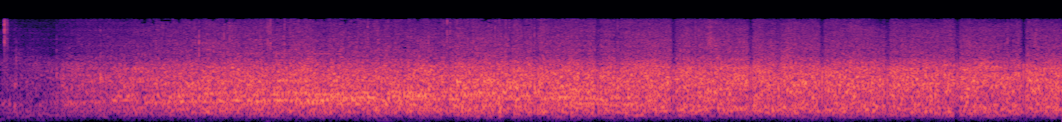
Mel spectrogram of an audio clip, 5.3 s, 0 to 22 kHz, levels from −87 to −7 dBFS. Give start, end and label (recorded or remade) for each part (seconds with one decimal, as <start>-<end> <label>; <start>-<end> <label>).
0.0-0.7 remade; 0.7-2.7 recorded; 2.7-5.3 remade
